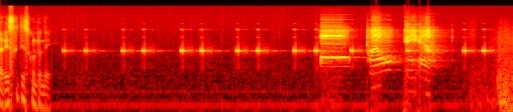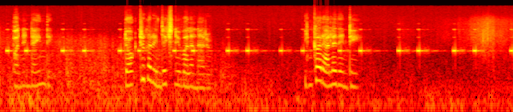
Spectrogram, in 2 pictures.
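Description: A hospital monitor beeps steadily.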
